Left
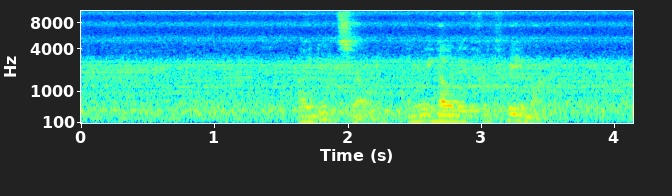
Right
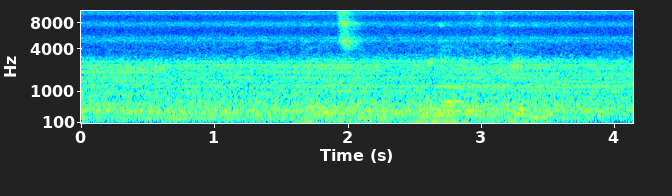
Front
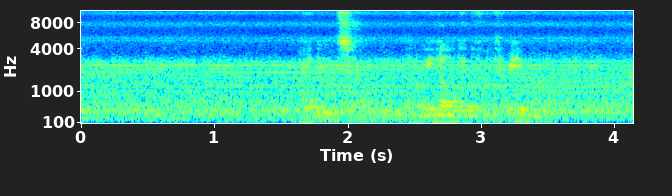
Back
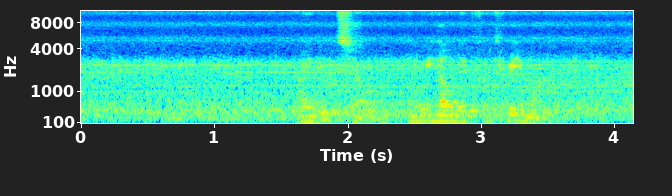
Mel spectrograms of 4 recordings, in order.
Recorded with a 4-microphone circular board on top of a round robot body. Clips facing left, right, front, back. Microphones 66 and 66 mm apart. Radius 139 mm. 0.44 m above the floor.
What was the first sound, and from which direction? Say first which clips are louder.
A man speaking: left 5 dB, back 3 dB; 110° left.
